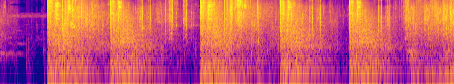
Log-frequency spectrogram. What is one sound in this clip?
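Heavy gunfire blasts in loud bursts.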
